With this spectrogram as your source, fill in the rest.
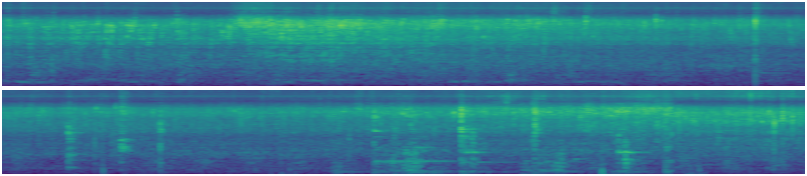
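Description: Dried curry chilies fry in hot oil in a pan for a Jaffna-style chicken curry, giving a steady close sizzle with scattered clinks and scrapes of stirring and no voices.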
